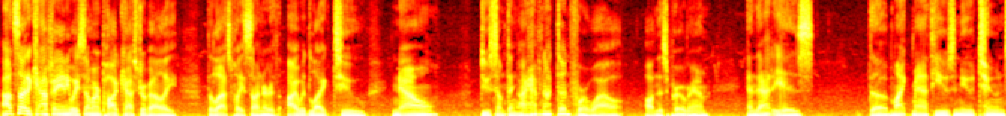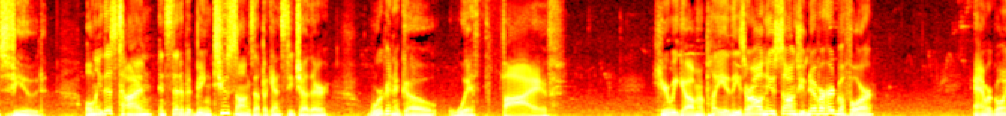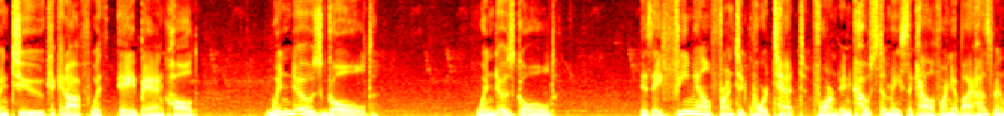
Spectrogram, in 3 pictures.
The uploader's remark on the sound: podcasts live from Cafe Anyway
